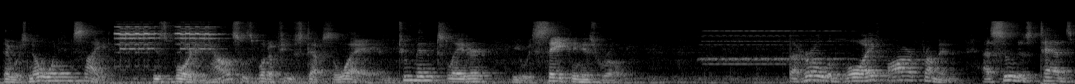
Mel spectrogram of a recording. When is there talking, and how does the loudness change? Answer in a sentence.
You can hear the talking from 0.0 to 6.2 s, at a steady volume; and briefly from 7.9 to 10.7 s.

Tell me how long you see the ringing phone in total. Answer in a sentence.
You can hear the ringing phone for 3 seconds altogether.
